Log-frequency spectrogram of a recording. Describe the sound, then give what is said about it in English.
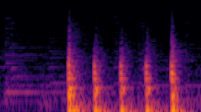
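Five firm knocks on an apartment door land in a quick, evenly spaced rhythm. Each is a sharp, hollow thud, with no talking around them. “And somebody knocks on my door.”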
